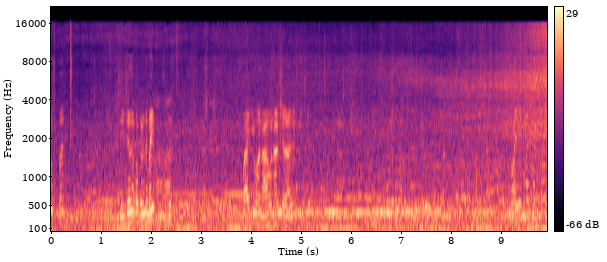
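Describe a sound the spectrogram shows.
Sparklers fizz and crackle.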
